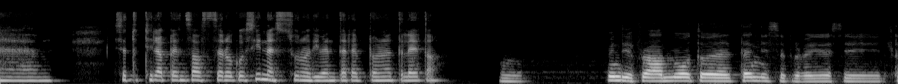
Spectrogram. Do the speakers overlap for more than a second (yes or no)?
no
